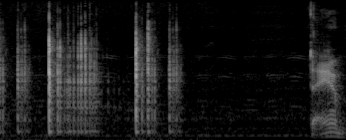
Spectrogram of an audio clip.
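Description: Dice clatter across a hard table in two quick bursts of sharp clicks and rattles, followed by a brief voice at the end.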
